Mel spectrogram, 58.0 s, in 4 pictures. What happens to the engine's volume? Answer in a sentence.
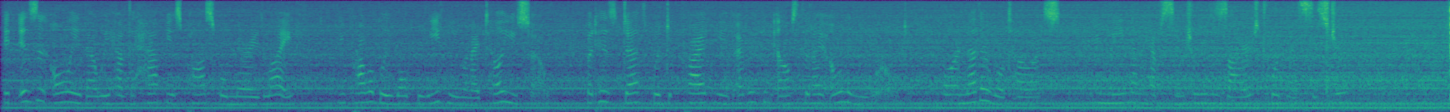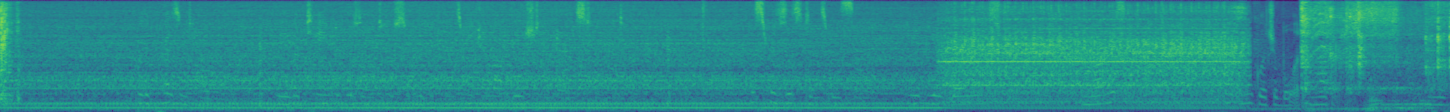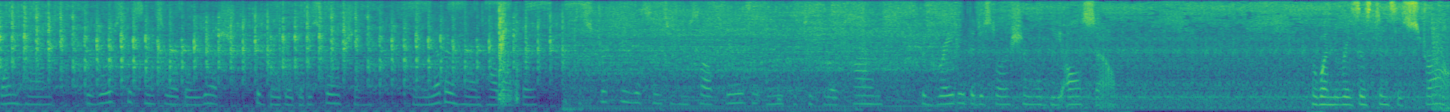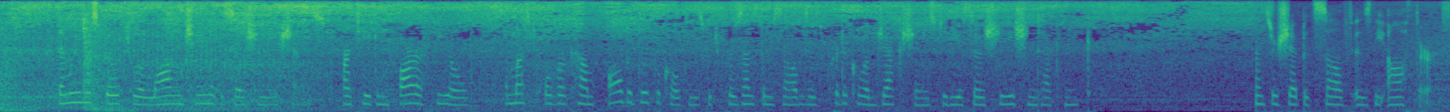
The loudness of the engine goes up, then down.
